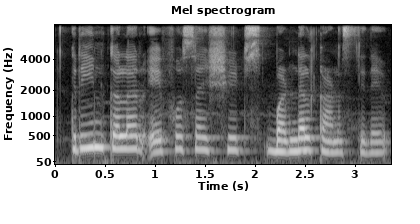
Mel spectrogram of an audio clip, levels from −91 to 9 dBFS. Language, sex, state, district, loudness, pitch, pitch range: Kannada, female, Karnataka, Bangalore, -15 LUFS, 225 Hz, 200-245 Hz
